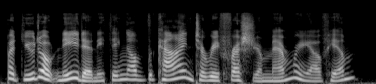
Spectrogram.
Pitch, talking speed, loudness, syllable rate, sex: 210 Hz, 225 wpm, -19 LUFS, 5.4 syllables/s, female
